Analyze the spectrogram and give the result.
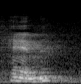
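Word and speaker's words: ἕν: the smooth breathing Mark indicates that the word lacks this initial initial H sound thus hin means one and is pronounced H and in means in pronounced in okay yes out to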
